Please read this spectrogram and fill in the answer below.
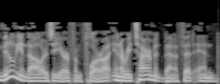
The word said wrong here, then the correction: Fluor: And I think it would be, say, spell that again for me. – Fleur? – F-L-U-O-R. Fleur. – Fleur. I like that a lot better.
